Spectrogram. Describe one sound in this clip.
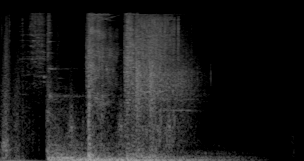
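A loud magic blast whooshes and rumbles, then fades away.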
